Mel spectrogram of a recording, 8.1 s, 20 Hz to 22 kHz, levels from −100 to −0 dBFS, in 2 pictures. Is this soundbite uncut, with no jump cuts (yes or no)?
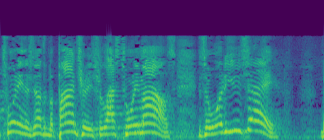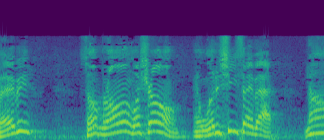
yes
